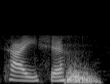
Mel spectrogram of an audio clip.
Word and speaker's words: Taeichia: It's Taisha. – How do you spell that? – T-A-E-I-C-H-I-A.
